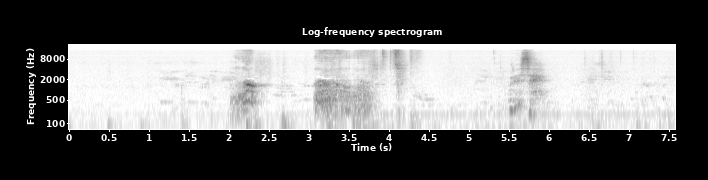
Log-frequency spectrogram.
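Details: Cairn Terrier puppy playing with a door stop, giving three short sharp barks or yips spaced over several seconds, the middle one longest, with quiet rustling and small knocks between them.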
